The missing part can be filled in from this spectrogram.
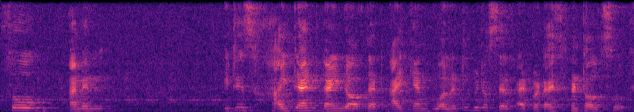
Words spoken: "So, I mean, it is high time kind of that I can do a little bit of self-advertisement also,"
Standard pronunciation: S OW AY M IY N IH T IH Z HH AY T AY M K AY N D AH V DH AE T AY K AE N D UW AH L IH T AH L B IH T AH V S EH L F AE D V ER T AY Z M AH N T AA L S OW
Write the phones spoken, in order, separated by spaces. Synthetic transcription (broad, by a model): S OW AY M IY N IH T IH Z HH AY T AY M K AY N D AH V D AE T AY K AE N D UW AH L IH T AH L B IH T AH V S EH L F AE D V ER T AY Z M AH N T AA L S OW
